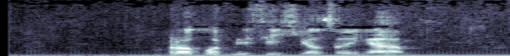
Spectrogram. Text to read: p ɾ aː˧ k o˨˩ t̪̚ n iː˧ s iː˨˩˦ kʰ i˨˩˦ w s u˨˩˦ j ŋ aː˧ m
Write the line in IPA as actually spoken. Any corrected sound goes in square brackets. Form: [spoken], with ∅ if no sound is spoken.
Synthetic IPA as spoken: p ɾ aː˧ k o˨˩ t̪̚ [m] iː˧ s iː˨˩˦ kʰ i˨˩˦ w s u˨˩˦ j ŋ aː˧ m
